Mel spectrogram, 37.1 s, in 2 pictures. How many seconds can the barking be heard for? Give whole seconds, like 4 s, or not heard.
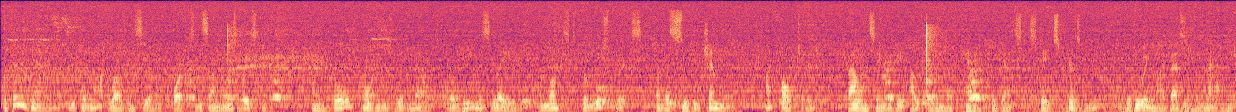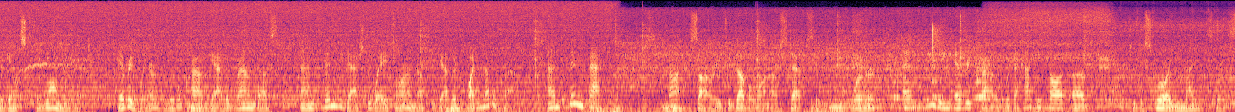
5 s.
